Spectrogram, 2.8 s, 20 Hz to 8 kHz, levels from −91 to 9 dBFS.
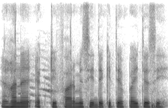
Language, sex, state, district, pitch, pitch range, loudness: Bengali, male, Assam, Hailakandi, 135 Hz, 130-140 Hz, -17 LUFS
